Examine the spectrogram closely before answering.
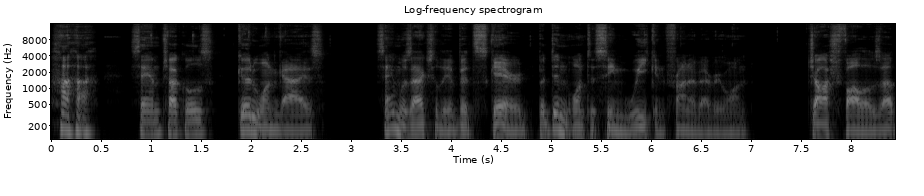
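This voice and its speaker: A man's very deep, low voice at a moderate pace, with very wide pitch swings. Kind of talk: audiobook fiction reading.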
